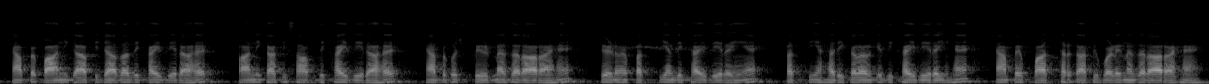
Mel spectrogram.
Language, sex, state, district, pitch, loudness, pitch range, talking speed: Hindi, male, Maharashtra, Sindhudurg, 105 Hz, -37 LUFS, 100-110 Hz, 240 wpm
